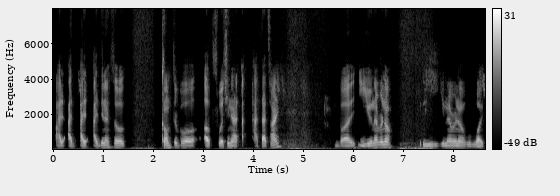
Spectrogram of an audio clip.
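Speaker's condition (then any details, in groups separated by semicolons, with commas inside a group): Stutter; stutter since childhood, always a problem growing up; still stutters, gives interviews regularly; repeated words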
